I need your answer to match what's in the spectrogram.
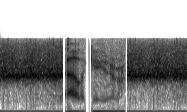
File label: "alligator", American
